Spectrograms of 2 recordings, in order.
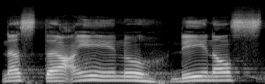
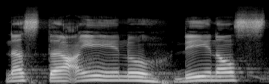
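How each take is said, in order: First: The 'ih' sound before 'dina' is dropped. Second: The 'ih' sound before 'dina' is dropped.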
